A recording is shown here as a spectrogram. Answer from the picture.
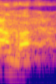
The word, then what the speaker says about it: عمرو: عمرو ولا عمرا؟ – عمرو. – لا. عمرو مفعول به. الواو هذه تكتب ولا ينطقبها يا. لماذا تكتب يا جماعة؟ للفرق بين عمر وعمر، ولهذا إذا كانت عمرا منصوبة ها لا تكتب الواو، لأن التنوين فرق.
